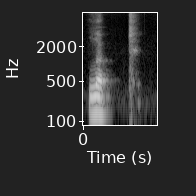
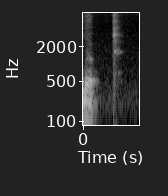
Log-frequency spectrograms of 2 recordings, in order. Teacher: the ED sound like a T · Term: T sound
